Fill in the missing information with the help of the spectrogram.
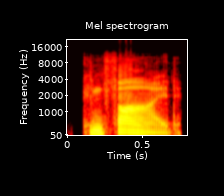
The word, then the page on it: confide: American English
